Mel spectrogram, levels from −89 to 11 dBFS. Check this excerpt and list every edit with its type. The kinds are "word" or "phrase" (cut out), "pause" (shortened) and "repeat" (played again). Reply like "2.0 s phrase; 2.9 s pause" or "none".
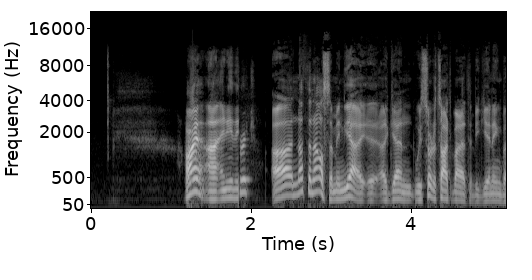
1.8 s word; 4.0 s word

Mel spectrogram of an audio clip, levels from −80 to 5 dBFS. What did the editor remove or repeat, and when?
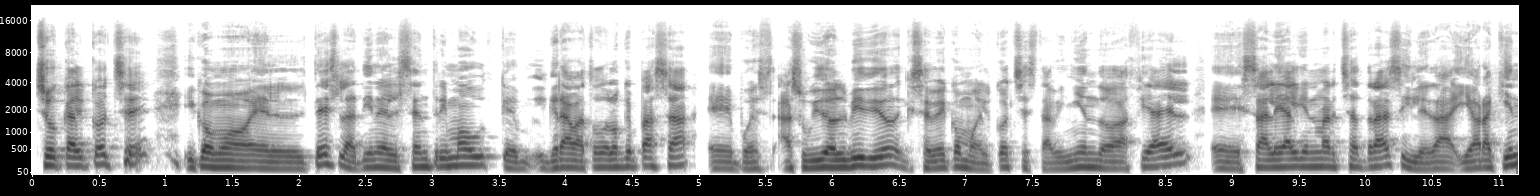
5.0 s pause; 8.8 s pause

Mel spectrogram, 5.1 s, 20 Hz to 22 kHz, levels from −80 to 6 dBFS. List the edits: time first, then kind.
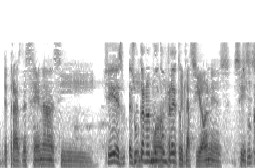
none

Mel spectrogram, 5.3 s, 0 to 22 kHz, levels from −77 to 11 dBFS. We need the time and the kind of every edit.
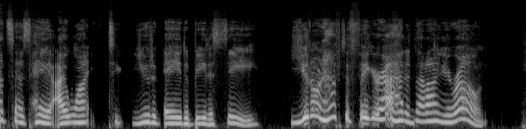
1.6 s phrase; 2.7 s pause; 4.1 s word

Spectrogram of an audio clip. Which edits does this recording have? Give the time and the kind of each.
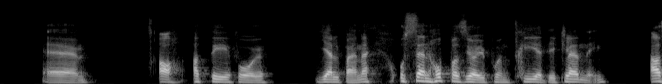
none

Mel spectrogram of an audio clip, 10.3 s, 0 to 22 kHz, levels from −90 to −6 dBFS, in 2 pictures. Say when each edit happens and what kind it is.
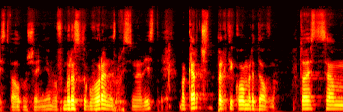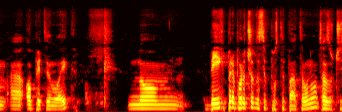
1.7 s word; 9.2 s word

